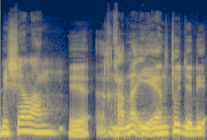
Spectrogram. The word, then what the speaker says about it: Michelin: ini gua Anjing apa Michelin tuh harusnya michelang Bang serius lu emang itu Prancis Michelin itu Prancis Michelin ban ban michelang sebutannya michelang Iya karena in tuh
